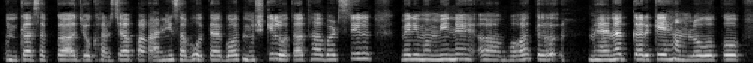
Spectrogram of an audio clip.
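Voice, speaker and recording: A young woman from Delhi shares her personal faith testimony in a smooth, clear, fairly high voice. She speaks with little rise and fall, often pausing on fillers and starting her sentences over. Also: little pitch movement, darkish tone. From Delhi, India. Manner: hesitant, many fillers and restarts.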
